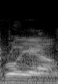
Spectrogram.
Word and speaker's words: Royale: Both are correct. Royale is just the more American way of saying it. If we were pronunciating it like the French, it would be Isle Royale.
